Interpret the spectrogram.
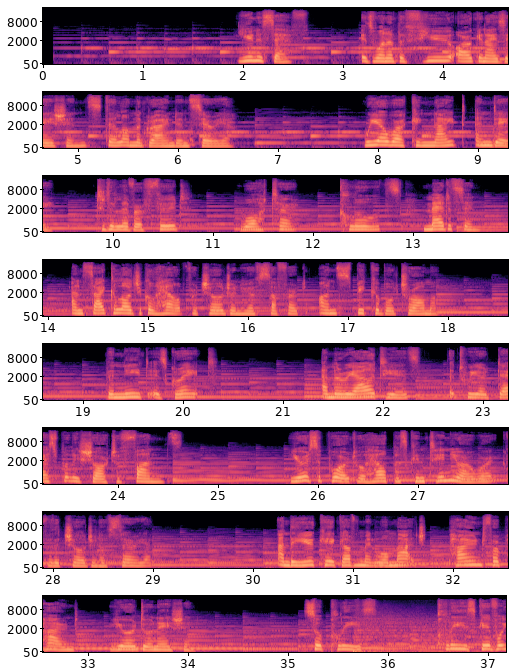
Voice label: female arabic and english scottish accent charity appeal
